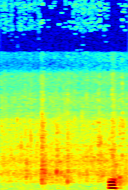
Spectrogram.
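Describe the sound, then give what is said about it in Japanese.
Karaage fried chicken frying, a faint, steady crackling sizzle that continues throughout, with a brief tonal blip near the end. “美味しそうな音。 先輩、今度はちゃんと唐揚げの食べ頃の音聞き逃さないでくださいね。”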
